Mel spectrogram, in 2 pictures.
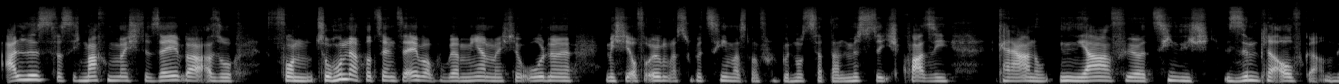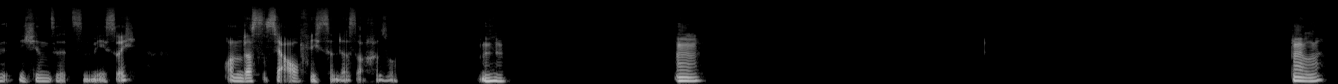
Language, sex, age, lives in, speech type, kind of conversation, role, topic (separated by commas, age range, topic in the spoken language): German, male, 18-19, Germany, conversation, unstructured, none, Wie kannst du Lernen mit Spaß verbinden?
